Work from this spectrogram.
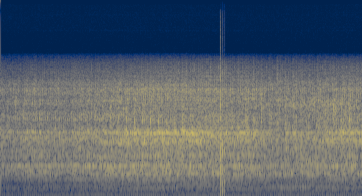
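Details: Renault Logan engine, warm idle: light, fairly quick tapping knock over the engine note; appears once warmed to two gauge divisions, absent when cold; cause unknown, owner asks what could be knocking.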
